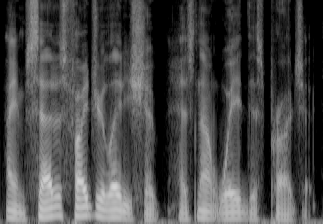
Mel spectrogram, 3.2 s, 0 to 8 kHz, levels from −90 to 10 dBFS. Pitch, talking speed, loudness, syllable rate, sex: 90 Hz, 185 wpm, -18 LUFS, 5.6 syllables/s, male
